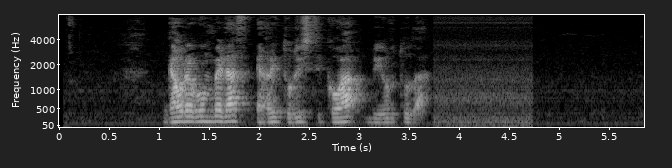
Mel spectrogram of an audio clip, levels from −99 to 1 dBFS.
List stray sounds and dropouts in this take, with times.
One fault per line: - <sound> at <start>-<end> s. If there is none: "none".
none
